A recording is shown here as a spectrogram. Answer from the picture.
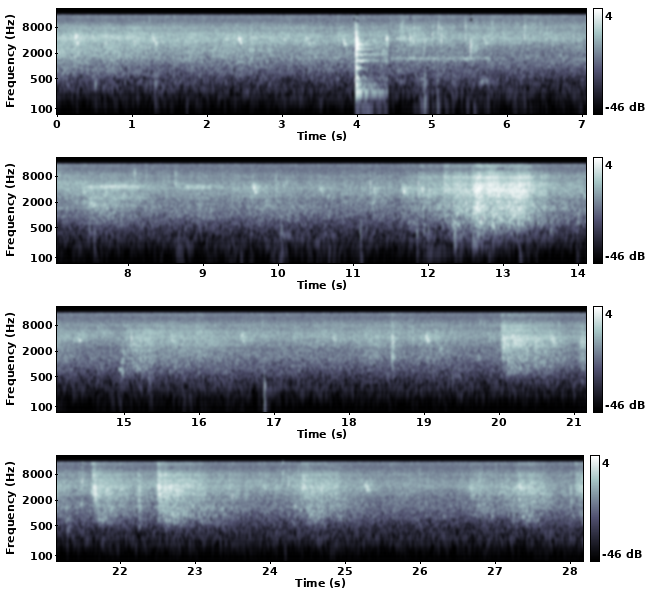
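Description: Steady heavy rain hissing on the water, with swells of splashing and sloshing as a polar bear swims through the pool, loudest around the middle and again in the last third. A single sharp knock about four seconds in.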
